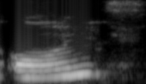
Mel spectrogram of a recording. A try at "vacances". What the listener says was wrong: You have to correct your pronunciation for A. It's vacances. Vacances. D'accord, vacances.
